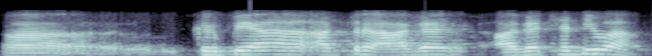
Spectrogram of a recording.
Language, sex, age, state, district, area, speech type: Sanskrit, male, 45-60, Uttar Pradesh, Prayagraj, urban, conversation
